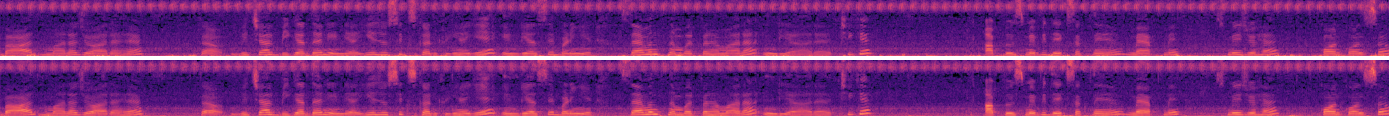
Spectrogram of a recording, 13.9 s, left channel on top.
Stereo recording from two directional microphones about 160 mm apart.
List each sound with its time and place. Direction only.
0.0 s speech: centre (ahead or behind)
3.8 s speech: 10° left (ahead or behind)
4.2 s speech: 10° right (ahead or behind)
9.8 s speech: 10° right (ahead or behind)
